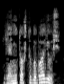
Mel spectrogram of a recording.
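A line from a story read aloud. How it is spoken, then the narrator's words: Whispered confession. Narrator (Russian): шепотом сознался он Флинту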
